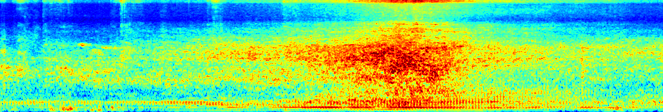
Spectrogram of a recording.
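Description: A distant Lion Air airliner departing Sultan Mahmud Badaruddin II airport in Palembang drones steadily outdoors on a foggy morning, swelling slightly louder midway then easing off, with low rumbling engine noise and no talking.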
